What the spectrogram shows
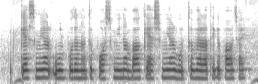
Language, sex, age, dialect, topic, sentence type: Bengali, female, 31-35, Northern/Varendri, agriculture, statement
